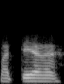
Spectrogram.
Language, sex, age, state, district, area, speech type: Kannada, male, 30-45, Karnataka, Gadag, rural, conversation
